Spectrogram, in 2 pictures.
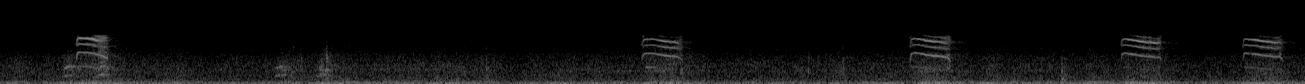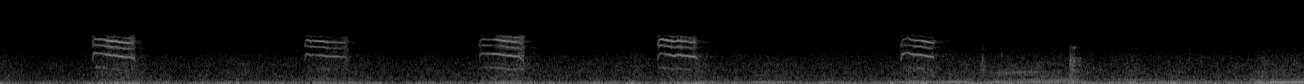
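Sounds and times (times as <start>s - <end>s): meow-like animal calls: 0.6s - 1.2s, 6.4s - 6.9s, 9.1s - 9.6s, 12.4s - 12.9s, 14.0s - 14.5s, 16.1s - 16.6s, 17.8s - 18.4s, 19.6s - 20.2s, 22.0s - 22.5s.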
